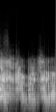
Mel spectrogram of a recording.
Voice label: reconnoiter start, officer; Half Life Alyx; Half Life Model Pack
